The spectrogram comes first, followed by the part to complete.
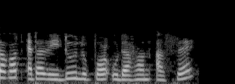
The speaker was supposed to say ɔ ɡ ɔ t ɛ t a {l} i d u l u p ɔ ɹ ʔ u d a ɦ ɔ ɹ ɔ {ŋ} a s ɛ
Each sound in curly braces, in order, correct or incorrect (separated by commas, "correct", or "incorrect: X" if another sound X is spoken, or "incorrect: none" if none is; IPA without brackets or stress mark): incorrect: ɹ, incorrect: n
